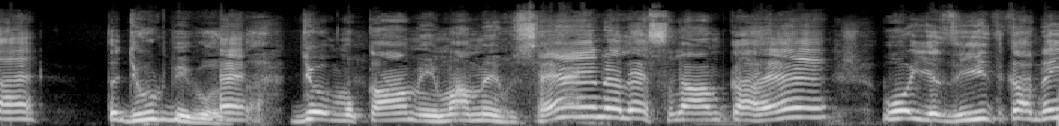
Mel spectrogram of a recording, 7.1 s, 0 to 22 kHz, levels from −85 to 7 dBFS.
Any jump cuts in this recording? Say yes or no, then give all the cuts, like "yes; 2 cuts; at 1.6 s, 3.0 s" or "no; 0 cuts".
yes; 1 cut; at 1.5 s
